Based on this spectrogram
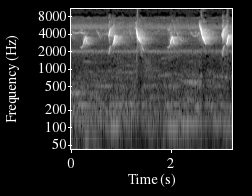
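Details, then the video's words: Masked cardinal, resident in Colombia, Venezuela and Trinidad and Tobago, singing bright two-part chirps that rise then fall, about six notes in quick succession over a faint steady background tone. "O canto do Cardeal mascarado"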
